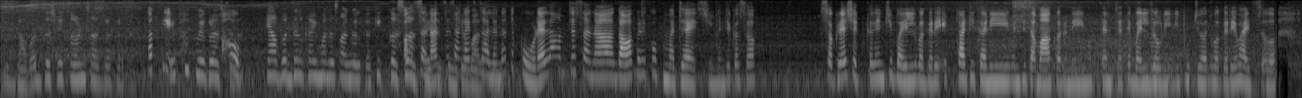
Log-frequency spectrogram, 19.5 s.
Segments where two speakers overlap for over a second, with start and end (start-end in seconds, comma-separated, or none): 6.0-7.5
